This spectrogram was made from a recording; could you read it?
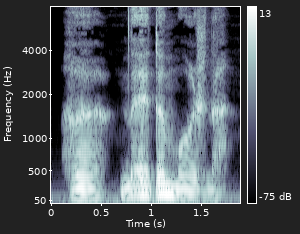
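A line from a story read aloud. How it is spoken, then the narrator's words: Giant's snort. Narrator (Russian): хмыкнул гигант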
